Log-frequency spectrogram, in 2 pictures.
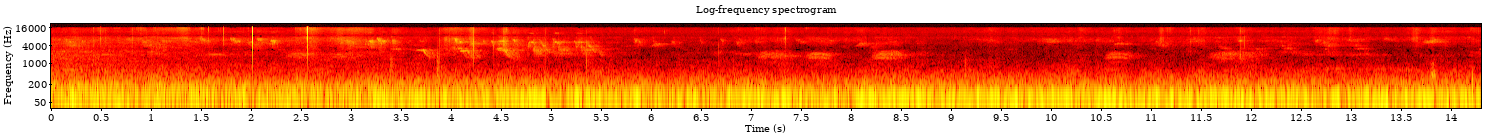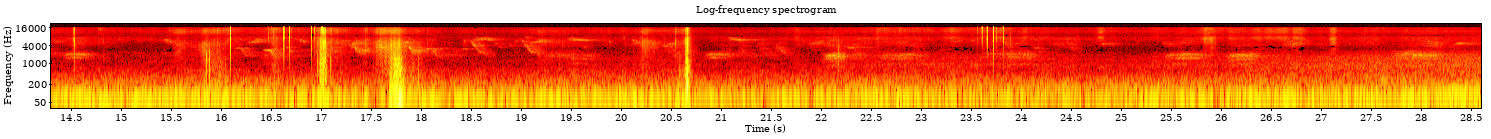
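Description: Faint bird calls, some of them crow-like caws, scattered over a steady low rumble. There are a few sharp clicks a little past halfway.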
